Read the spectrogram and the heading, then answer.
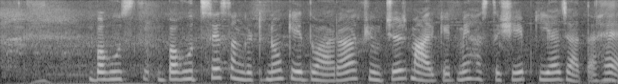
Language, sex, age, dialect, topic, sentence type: Hindi, female, 18-24, Hindustani Malvi Khadi Boli, banking, statement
